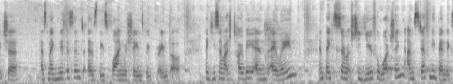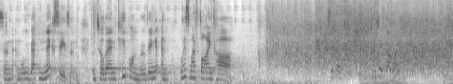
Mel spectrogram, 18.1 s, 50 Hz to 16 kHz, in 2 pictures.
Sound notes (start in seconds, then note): 14.2 applause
